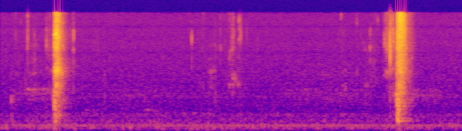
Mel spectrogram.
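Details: Tiger sneezing at the doctor's office: two sharp, explosive sneezes about three seconds apart against a quiet background; sneezing.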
